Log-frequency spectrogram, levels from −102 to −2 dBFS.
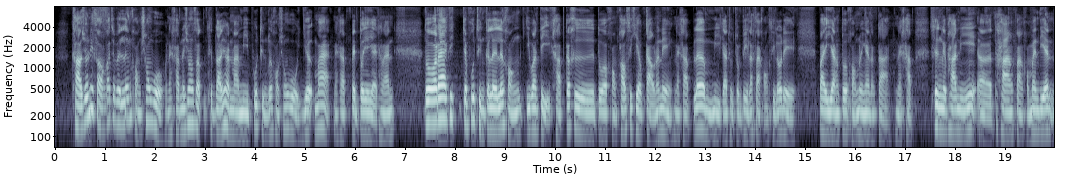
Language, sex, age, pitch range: Thai, male, 20-39, 110-135 Hz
